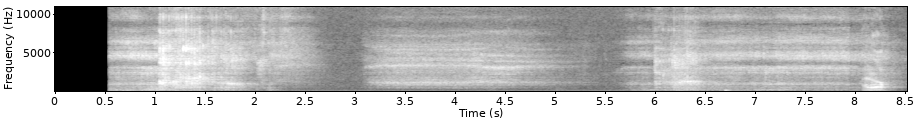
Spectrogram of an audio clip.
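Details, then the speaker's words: Man snoring loudly during sleep, blamed for keeping someone awake for years: two loud, rough snoring breaths with snorting, quieter breathing between, low steady room hum. "c'est lui c'est lui je le reconnais c'est lui qui m'empêche de dormir depuis des années avec son enfin je vais pouir dormir tranquille merci"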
